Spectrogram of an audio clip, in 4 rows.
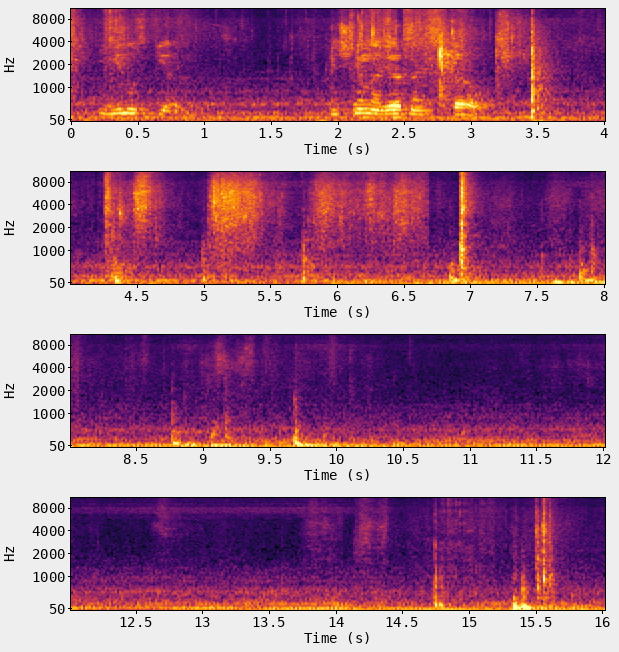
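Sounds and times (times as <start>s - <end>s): footsteps on wooden floorboards: 3.3s - 10.4s, 14.7s - 15.8s.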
